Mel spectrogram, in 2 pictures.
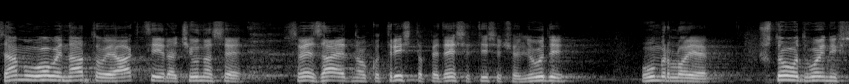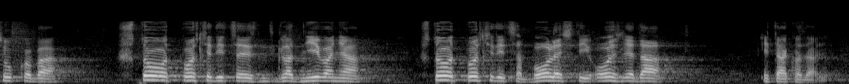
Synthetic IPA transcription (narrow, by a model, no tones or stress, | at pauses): samouo̞ʋo̞jnat̪o̞ʋojakt̪siiɾat͡ʃunasesʋe̞zaje̞d̪no̞oko̞t̪ɾist̪o̞pe̞d̪e̞set̪ːisut͡ɕaʎuːd̪i | umr̩lˠo̞je̞ʃt̪o̞od̪ʋo̞ːjnixsuːko̞ba | ʃt̪o̞od̪̚po̞slʎje̞d̪it̪saizɡlˠad̪ɲiːʋaɲa | ʃt̪o̞od̪po̞slʎje̞d̪it̪sabo̞le̞st̪iʔo̞zʎe̞d̪a | it̪ako̞d̪a̰ʎḛ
